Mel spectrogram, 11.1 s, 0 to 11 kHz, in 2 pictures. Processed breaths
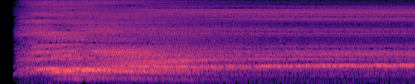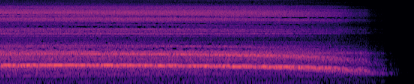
0:00.2 0:08.0

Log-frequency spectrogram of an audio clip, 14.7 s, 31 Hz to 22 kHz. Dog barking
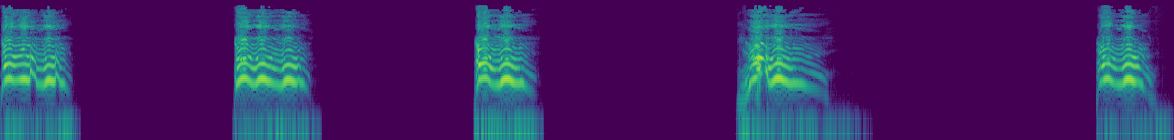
0:09.2 0:09.9

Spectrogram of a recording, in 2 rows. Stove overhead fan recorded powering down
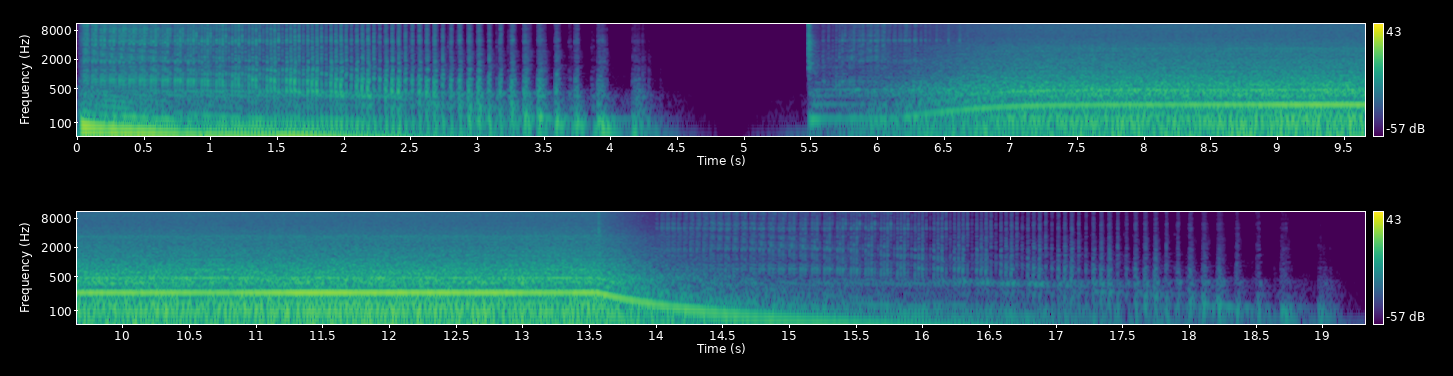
0:05.5 0:14.5

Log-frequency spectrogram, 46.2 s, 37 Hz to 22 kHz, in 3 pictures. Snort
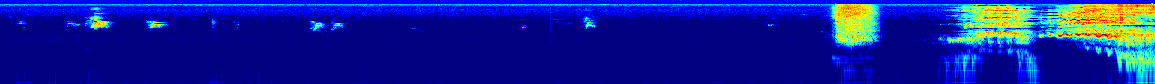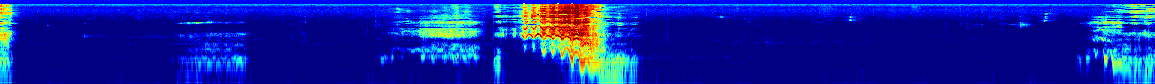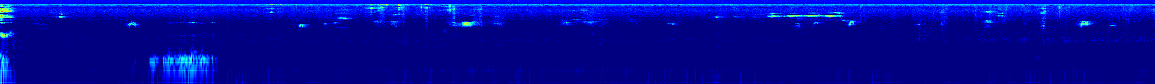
0:17.8 0:18.8, 0:30.3 0:31.0

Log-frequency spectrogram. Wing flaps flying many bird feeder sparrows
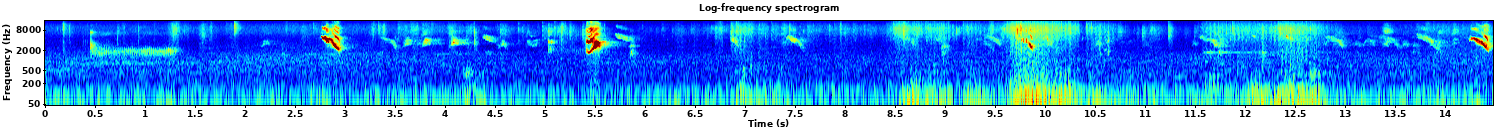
0:06.7 0:13.2

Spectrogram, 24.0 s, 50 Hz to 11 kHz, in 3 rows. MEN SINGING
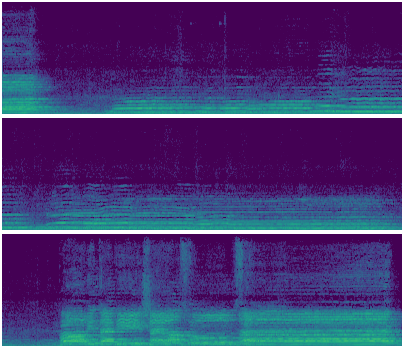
0:00.0 0:01.0, 0:17.2 0:24.0

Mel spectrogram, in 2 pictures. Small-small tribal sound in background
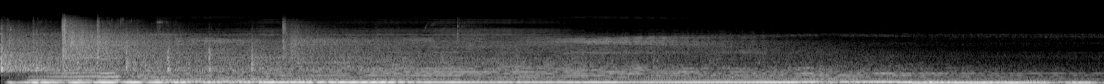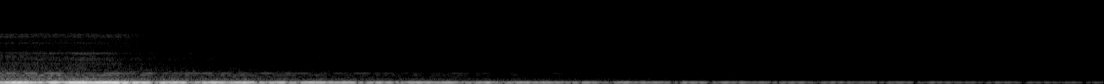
0:00.0 0:10.3

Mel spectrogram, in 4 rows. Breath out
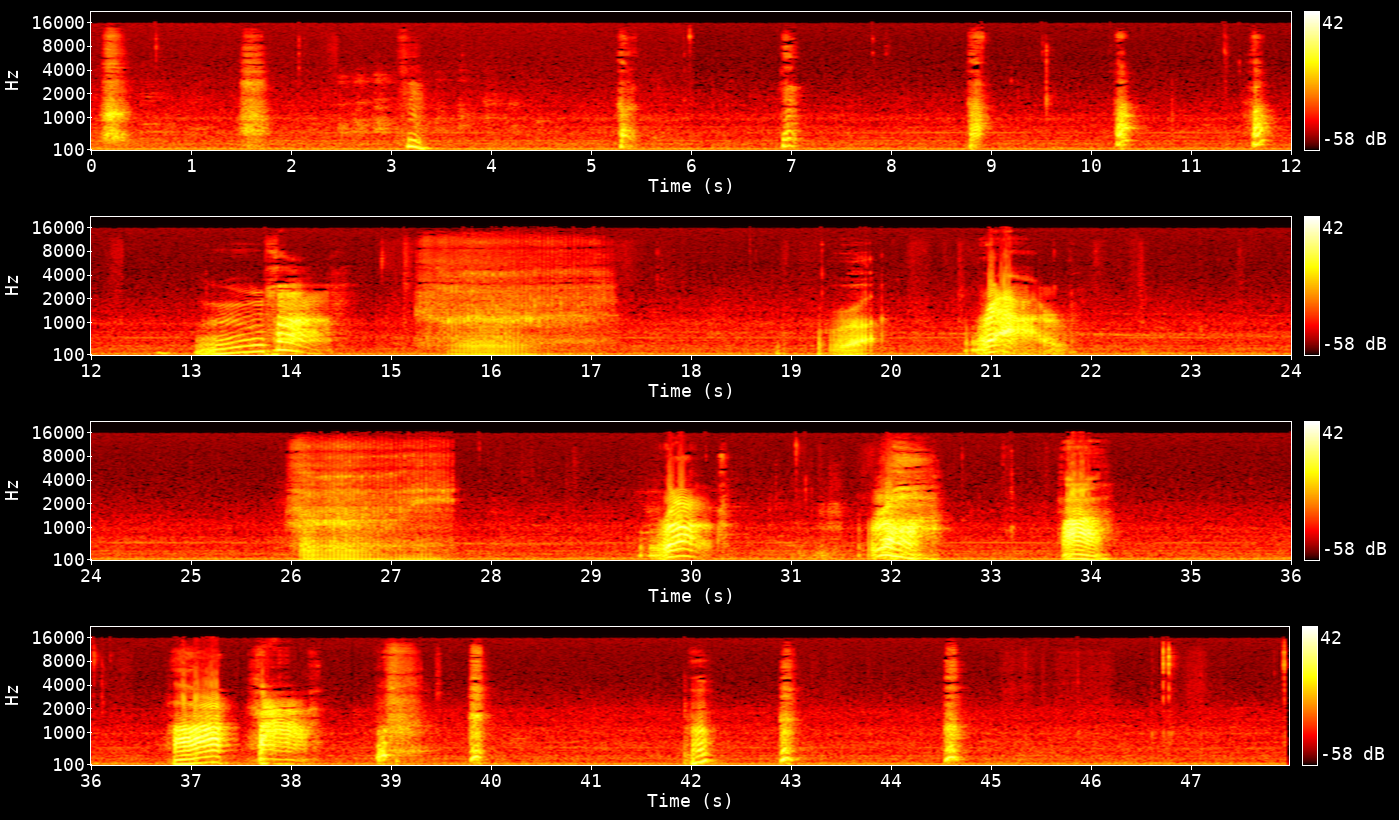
0:15.2 0:17.3

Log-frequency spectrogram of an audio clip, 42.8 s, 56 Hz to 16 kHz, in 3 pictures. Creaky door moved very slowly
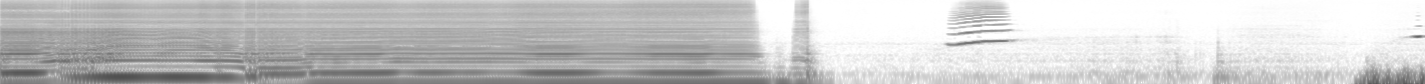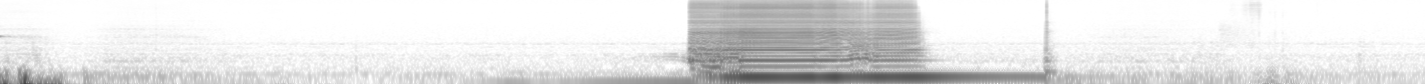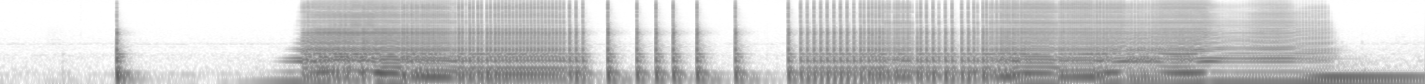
0:00.0 0:08.3, 0:09.5 0:10.2, 0:21.0 0:23.7, 0:31.3 0:42.3

